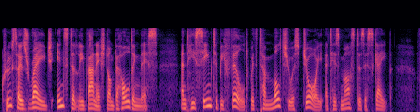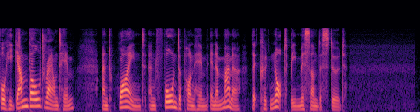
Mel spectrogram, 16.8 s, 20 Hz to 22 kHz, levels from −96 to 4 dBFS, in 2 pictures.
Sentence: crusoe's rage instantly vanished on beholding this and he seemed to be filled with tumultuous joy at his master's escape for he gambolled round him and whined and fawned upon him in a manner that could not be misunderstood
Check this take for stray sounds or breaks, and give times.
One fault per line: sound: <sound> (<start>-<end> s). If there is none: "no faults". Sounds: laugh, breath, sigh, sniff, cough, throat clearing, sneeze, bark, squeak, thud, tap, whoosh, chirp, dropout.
no faults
